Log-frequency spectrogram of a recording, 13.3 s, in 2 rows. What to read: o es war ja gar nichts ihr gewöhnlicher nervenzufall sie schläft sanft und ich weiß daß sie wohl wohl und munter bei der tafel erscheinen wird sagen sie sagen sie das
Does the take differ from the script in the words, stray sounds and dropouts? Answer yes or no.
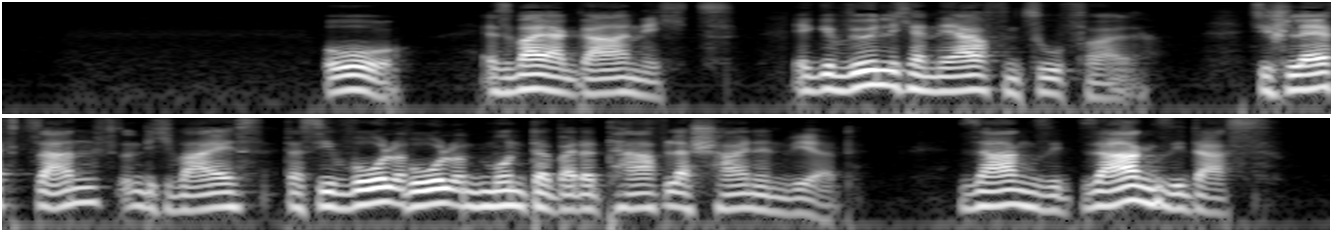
no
